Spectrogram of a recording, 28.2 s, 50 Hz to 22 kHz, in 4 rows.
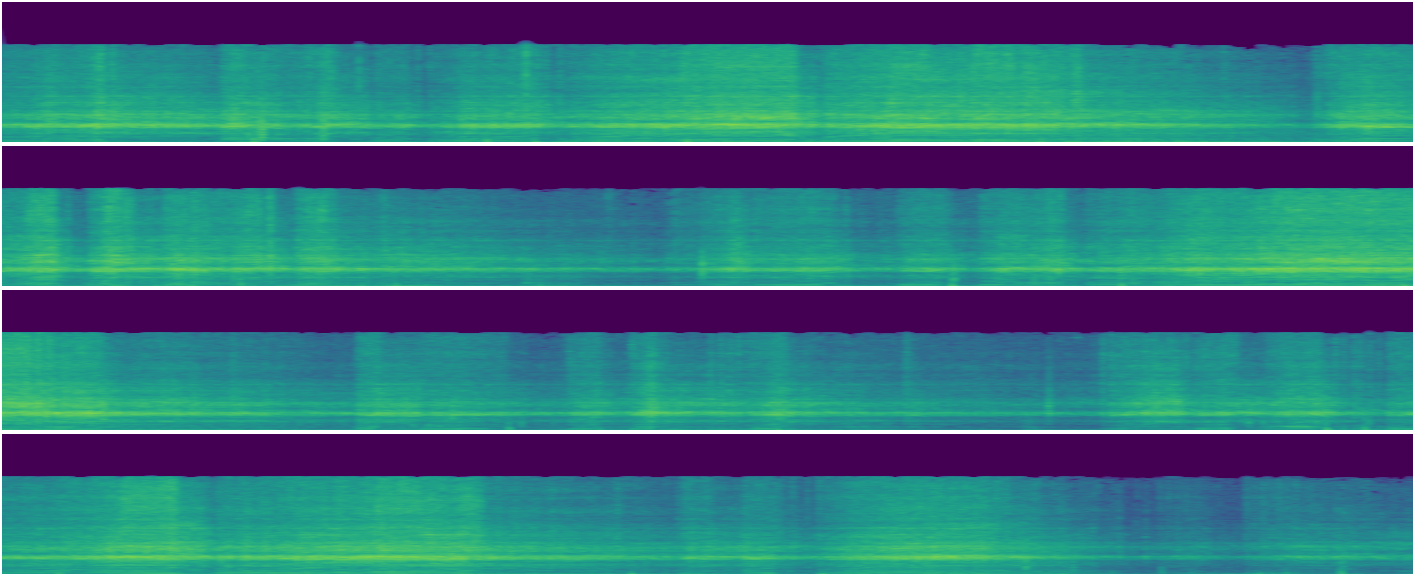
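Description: KTM EXC 300 two-stroke enduro motorcycle engine being ridden hard. Its pitch rises and falls again and again as the rider opens the throttle, shifts and backs off for turns and jumps.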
